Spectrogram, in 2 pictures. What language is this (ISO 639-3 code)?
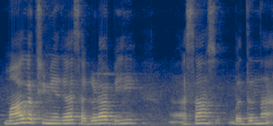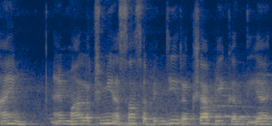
snd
